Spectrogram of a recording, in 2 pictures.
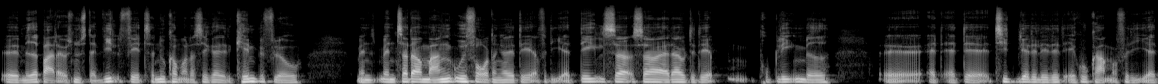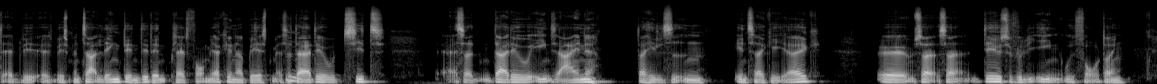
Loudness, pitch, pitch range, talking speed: -20 LUFS, 110 Hz, 105-120 Hz, 225 wpm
